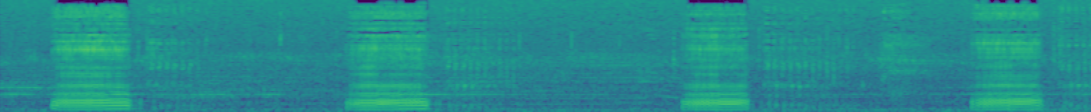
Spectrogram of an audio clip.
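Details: Shar Pei puppy snoring during feeding, four strong guttural snore bursts spaced roughly three seconds apart, each about three-quarters of a second long, with soft breathing between.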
